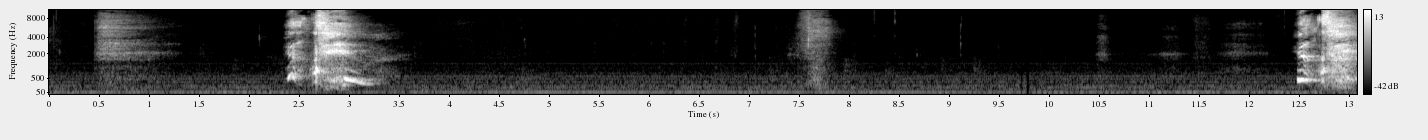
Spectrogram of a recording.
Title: Happy 4th sneezes !!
